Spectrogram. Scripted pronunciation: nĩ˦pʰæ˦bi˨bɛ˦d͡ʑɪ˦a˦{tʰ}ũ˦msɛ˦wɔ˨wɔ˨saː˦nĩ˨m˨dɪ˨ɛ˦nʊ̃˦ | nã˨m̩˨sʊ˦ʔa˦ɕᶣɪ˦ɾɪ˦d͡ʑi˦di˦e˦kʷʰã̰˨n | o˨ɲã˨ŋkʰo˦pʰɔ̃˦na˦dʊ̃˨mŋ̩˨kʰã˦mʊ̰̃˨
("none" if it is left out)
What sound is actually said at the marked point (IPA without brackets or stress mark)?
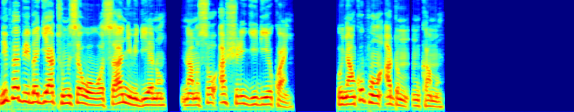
tʰ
